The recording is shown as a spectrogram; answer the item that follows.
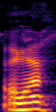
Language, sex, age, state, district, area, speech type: Odia, male, 45-60, Odisha, Kendujhar, urban, spontaneous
